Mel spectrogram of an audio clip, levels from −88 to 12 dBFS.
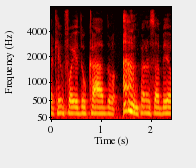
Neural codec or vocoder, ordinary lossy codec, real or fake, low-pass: none; Opus, 64 kbps; real; 7.2 kHz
